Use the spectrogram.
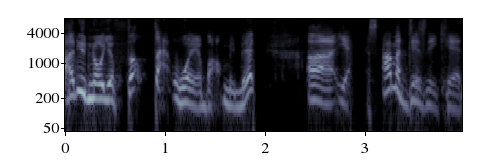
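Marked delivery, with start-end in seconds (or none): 0.0-1.9 cartoonish voice, rattled off. A self-described Disney kid does his best impression, Disney cartoon impression. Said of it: "give you my best uh".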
